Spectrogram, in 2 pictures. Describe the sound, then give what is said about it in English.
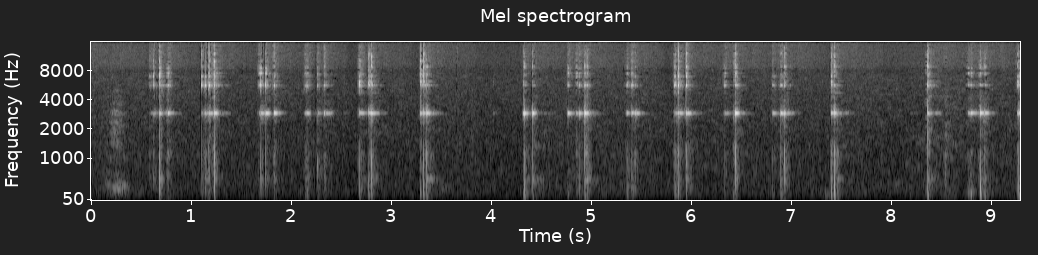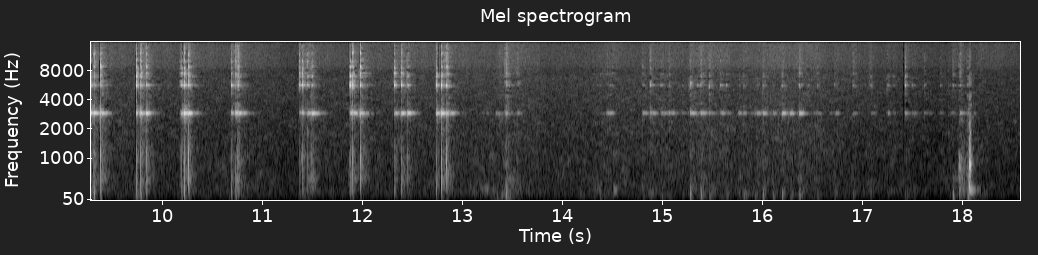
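Crisp tapping on a glass jar, dozens of bright clinks in steady bursts with short pauses between, ringing slightly; no talking. “I personally love glass tapping sounds, even not in an ASMR video or episode on Anchor.”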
